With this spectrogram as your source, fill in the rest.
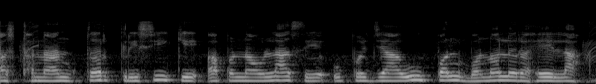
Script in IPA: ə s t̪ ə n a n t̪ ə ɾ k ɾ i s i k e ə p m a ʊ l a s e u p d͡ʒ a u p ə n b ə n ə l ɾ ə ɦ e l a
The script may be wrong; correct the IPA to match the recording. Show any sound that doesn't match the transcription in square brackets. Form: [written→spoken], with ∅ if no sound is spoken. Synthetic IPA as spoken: ə s [t̪→t̪ʰ] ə n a n t̪ ə ɾ k ɾ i s i k e ə p [m→n] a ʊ l a s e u p d͡ʒ a u p ə n b ə n ə l ɾ ə ɦ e l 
